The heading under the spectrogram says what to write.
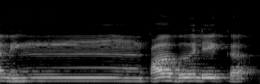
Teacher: ബ എന്ന അക്ഷരത്തിന് സുക്കൂൻ വരുന്നു. കൽക്കല അക്ഷരമായതുകൊണ്ട് അവിടെ ശബ്ദം തട്ടി പ്രതിഫലിപ്പിക്കണം. · നൂനിന് ശേഷം ഇഖ്ഫാവിൻ്റെ കാഫ് എന്ന കനപ്പിച്ച് പറയേണ്ട അക്ഷരം വരുന്നു. അതുകൊണ്ട് നൂനിനെ മണിപ്പോടെ മറച്ചു പിടിക്കുമ്പോൾ ആ മണിപ്പിനും ഒരു കനപ്പ് വേണം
